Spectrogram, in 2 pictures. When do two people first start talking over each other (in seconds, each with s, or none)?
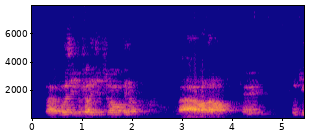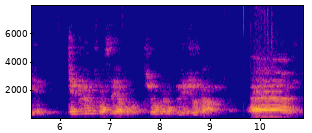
none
